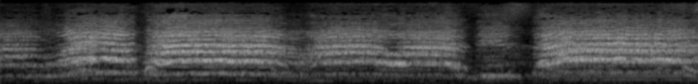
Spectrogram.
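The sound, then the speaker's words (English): A large group of girls singing loudly together to welcome local officials in Malawi, sustained voiced phrases in unison broken by a few brief pauses. “A large group of girls sing and dance to welcome local officials.”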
